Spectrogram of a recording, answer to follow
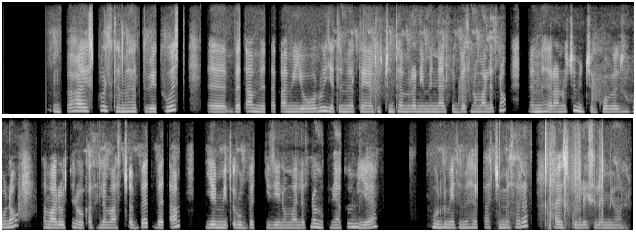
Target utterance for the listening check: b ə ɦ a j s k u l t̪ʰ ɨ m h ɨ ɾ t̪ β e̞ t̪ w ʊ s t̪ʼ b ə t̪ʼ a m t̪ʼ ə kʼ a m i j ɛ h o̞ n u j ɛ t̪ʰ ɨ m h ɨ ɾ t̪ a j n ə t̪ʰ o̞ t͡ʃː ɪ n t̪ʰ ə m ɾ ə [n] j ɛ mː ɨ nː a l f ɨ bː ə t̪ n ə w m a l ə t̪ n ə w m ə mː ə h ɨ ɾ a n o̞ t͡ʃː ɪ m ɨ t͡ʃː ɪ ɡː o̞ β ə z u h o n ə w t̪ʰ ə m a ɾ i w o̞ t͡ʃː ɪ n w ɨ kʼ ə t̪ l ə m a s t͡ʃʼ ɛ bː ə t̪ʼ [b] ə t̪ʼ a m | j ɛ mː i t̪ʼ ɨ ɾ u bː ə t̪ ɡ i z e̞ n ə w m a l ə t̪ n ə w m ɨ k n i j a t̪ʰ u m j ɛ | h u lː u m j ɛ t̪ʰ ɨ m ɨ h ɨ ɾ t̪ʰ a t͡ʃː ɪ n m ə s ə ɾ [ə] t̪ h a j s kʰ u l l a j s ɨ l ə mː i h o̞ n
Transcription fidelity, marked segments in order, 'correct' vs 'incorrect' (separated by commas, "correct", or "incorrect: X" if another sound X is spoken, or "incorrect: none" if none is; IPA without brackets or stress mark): correct, correct, correct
